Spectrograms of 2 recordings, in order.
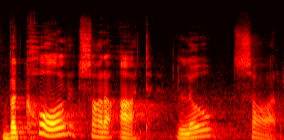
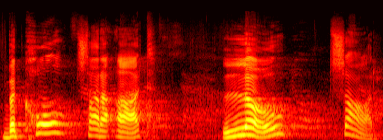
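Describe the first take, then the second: First: It is said at normal speed. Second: It is said slowly.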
